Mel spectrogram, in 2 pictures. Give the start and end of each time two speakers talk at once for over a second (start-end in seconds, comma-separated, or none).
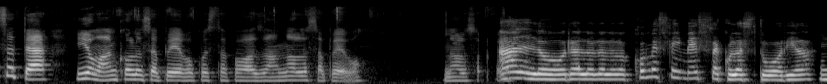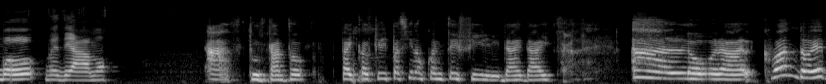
none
